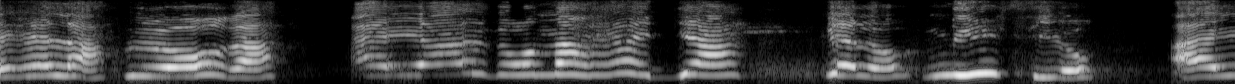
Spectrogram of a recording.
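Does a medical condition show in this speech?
Yes: cerebral palsy.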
